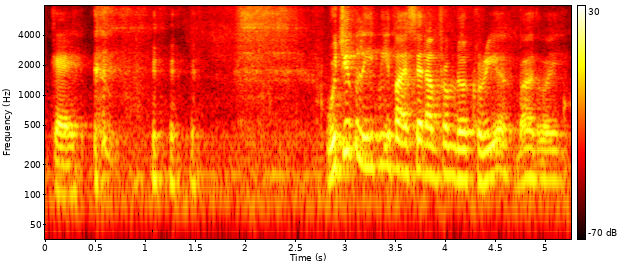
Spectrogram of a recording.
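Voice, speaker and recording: A man's voice: on the high side, animated, moderate pace, vocal fry, echoey room, a little hiss or hum. A man from Indonesia hosting a casual livestream, reading viewer comments in a laid-back way and laughing often. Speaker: livestream host.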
